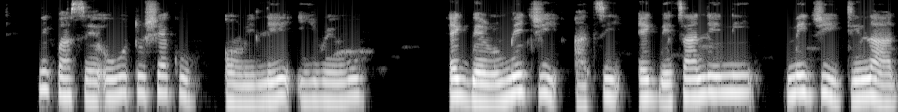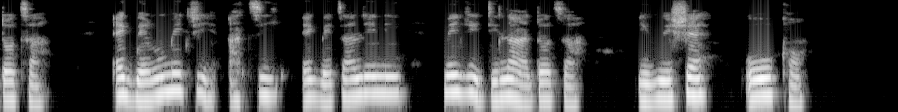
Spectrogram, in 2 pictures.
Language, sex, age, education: Yoruba, female, 15-29, tertiary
